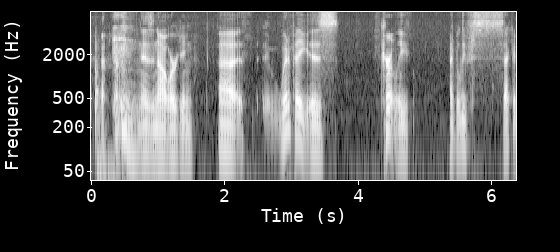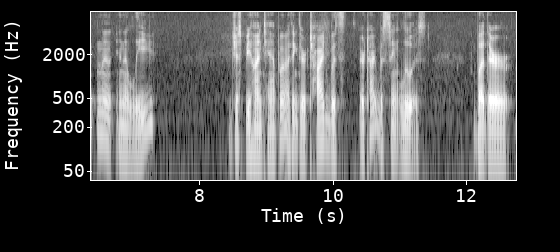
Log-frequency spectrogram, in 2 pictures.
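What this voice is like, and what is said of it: Strained, hoarse voice. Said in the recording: “I'm losing my voice. ... With the throat? Yeah, this is not working.”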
